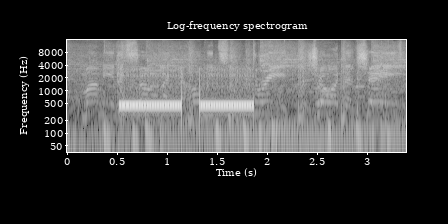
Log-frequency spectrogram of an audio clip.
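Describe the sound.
A telephone line rings while calling a budget hotel. Two loud, steady, single-pitch ring tones sound in quick succession, each under a second long, and low talk continues underneath and after them.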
